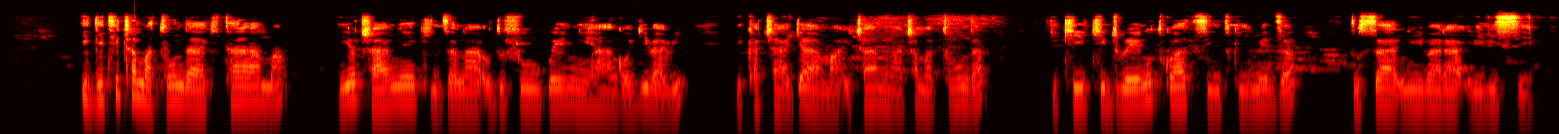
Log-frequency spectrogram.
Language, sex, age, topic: Rundi, female, 18-24, agriculture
